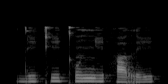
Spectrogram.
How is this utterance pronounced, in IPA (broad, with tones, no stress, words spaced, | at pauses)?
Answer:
di˨kʰi˦˨kʰũ˦ ɲi˦ha˨r i˦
